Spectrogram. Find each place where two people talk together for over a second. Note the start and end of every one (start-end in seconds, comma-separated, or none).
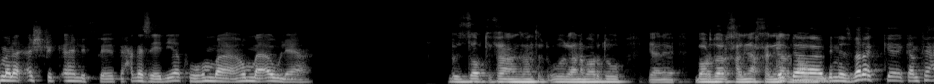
none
